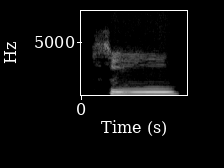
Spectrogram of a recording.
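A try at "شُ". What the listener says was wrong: Bukan su tapi shu. Shu.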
